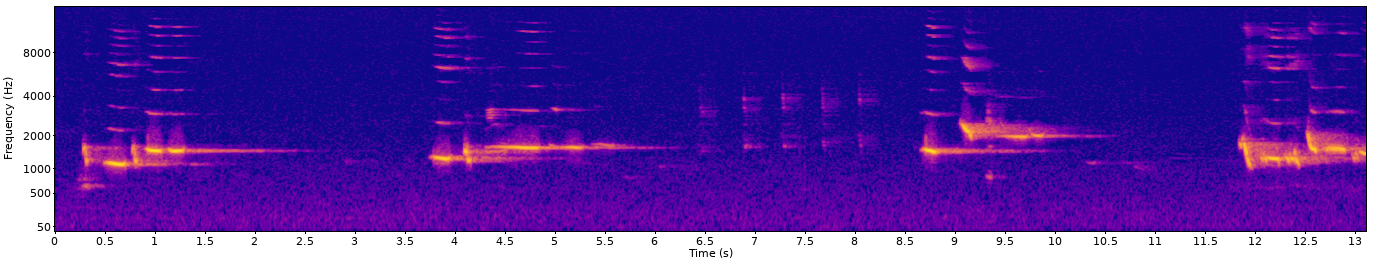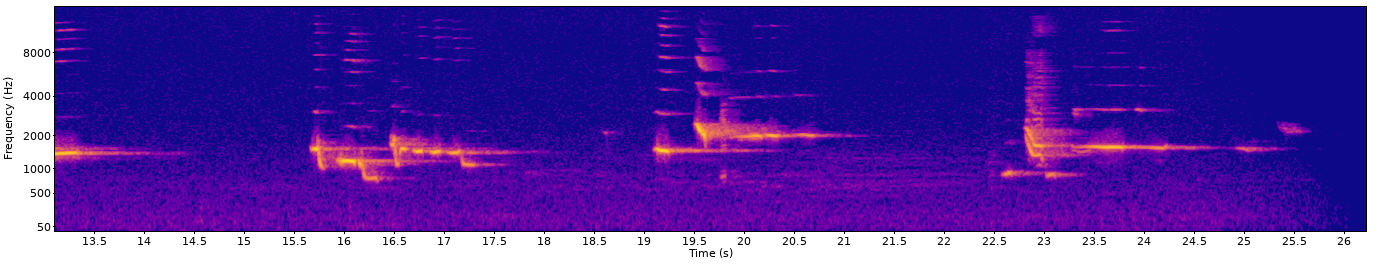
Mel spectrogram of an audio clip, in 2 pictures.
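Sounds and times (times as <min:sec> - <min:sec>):
pied butcherbird singing solo: 0:00.2 - 0:02.2, 0:03.7 - 0:10.9, 0:11.8 - 0:14.1, 0:15.6 - 0:17.9, 0:18.6 - 0:21.1, 0:22.6 - 0:25.7.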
